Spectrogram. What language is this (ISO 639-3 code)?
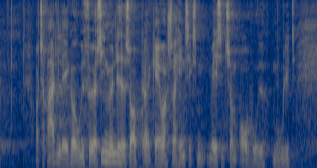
dan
